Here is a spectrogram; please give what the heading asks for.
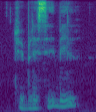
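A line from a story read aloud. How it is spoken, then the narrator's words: Worried murmur. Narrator (French): murmura-t-elle, inquiète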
